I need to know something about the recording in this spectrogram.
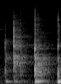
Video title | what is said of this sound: HYPHEN Review - Are they really the gold standard of wireless earbuds? | It's hollow sounding, so it sounds cheap.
